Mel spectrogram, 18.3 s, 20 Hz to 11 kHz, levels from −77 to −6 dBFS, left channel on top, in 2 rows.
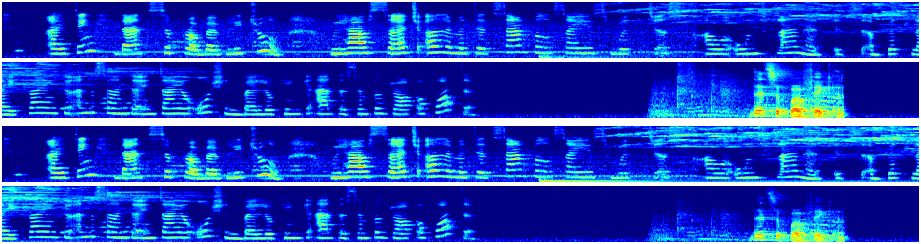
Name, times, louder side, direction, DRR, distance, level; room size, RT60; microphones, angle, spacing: voice 1, 0.0-13.9, right 1 dB, 5° right, 0.6 m, -37 dB
sound 1, 0.8-7.0, equal, 45° left, 1.1 m, -53 dB
Bowed string instrument, 5.4-9.8, right 13 dB, 85° right, 0.6 m, -47 dB
Wind chime, 5.9-11.3, right 7 dB, 30° right, 1.0 m, -38 dB
voice 2, 15.6-17.6, left 6 dB, 85° left, 0.4 m, -27 dB
4.5 x 3.1 x 2.7 m
head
